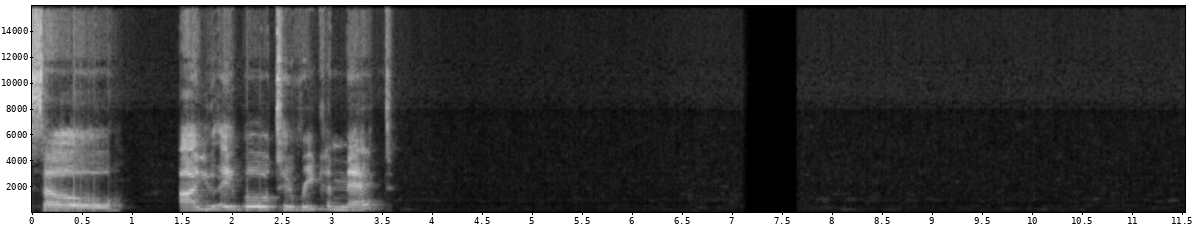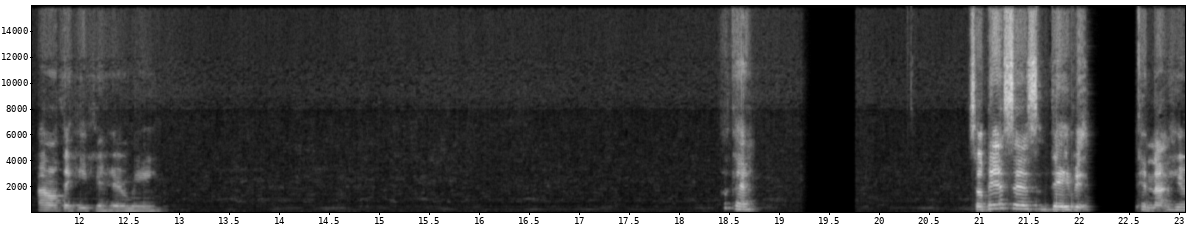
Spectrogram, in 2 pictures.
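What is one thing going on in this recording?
A woman talks warmly through an online call.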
